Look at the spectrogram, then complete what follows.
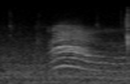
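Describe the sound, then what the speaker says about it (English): A pet cat gives a single short meow, fairly faint and close, rising and falling over about half a second in an otherwise quiet room, followed by a tiny click. "Can you guys hear my cat there?"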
